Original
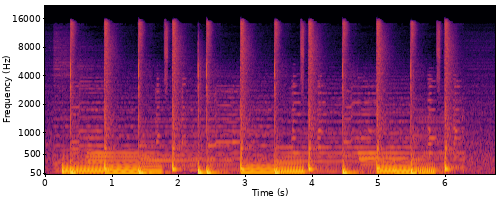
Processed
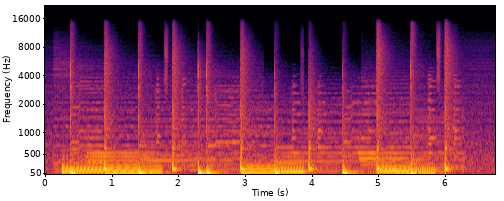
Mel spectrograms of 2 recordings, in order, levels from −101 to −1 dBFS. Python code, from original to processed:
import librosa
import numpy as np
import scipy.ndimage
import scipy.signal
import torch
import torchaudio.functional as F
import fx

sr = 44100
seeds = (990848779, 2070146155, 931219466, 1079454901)

y = fx.lowpass(x, sr, hz=fx.steps((0.0, 5200.0), (3.28, 2200.0), (4.74, 7200.0)), slope=12)
y = y * librosa.db_to_amplitude(4.5)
